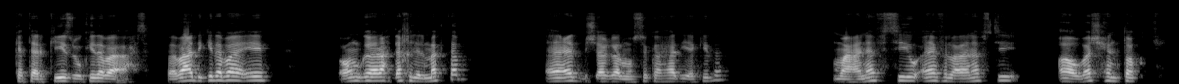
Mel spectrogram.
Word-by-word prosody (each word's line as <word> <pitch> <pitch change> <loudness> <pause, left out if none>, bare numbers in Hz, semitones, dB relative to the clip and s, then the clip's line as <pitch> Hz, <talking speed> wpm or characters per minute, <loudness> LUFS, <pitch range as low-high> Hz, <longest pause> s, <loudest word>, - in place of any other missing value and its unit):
كتركيز 140 +2 0
وكده 150 +3 0
بقى 140 - +4
أحسَن. - - -13 0.2
فبعد 170 +7 +5
كده 190 +3 +1
بقى 190 -1 +4
إيه، 185 +2 -2 0.7
أقوم 170 - +1
جاي 170 0 +6
رايح 175 - +5
داخل 170 -2 -2
المكتب، 175 +10 -2 0.8
قاعد 155 +4 +2
مِشَغّل 140 0 -1
موسيقى 125 +4 -7
هادية 140 -1 -4
كده 205 +11 -12 1.0
ومع 125 -2 +2
نَفْسي 180 +4 -3
وقافل 170 -2 -2
على 140 +3 +1
نَفْسي 185 +2 -9 0.4
آه 145 -1 +5
وباشحن 170 +4 -2
طاقتي. 155 0 -5
165 Hz, 130 wpm, -21 LUFS, 140-175 Hz, 1.0 s, جاي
